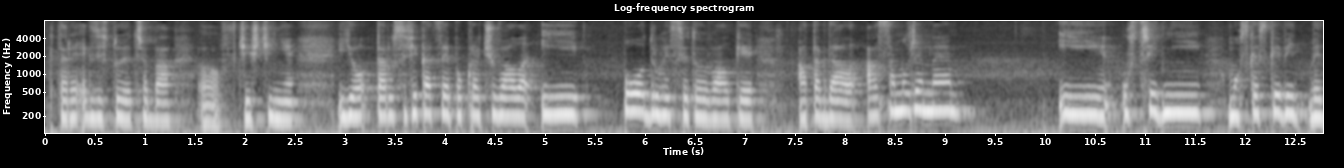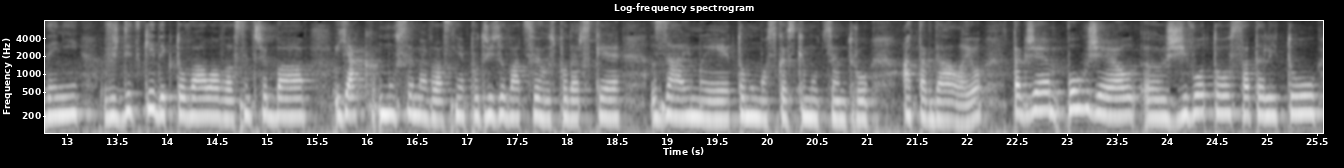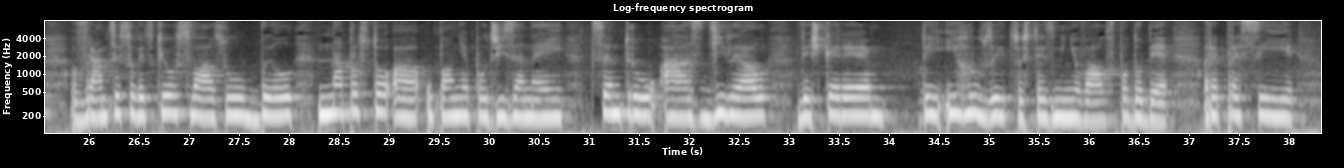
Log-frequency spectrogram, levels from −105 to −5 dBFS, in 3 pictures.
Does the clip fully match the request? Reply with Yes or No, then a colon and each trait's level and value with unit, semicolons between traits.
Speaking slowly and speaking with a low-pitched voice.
No: slow, 105 wpm; high, 200 Hz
